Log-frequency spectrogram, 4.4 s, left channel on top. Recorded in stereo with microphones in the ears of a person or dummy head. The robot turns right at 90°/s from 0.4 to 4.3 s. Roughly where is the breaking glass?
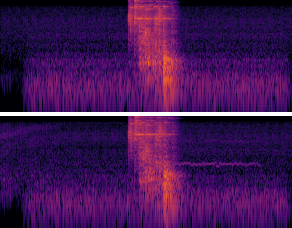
Ahead.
